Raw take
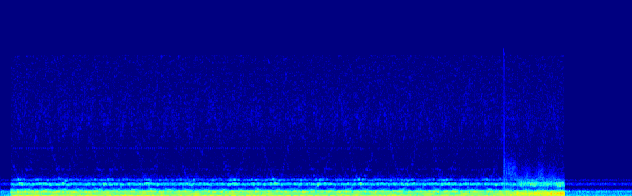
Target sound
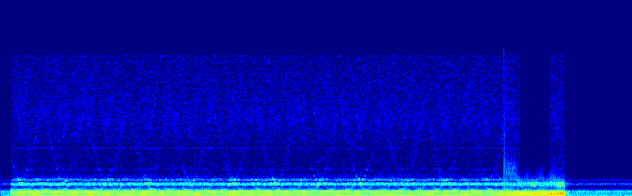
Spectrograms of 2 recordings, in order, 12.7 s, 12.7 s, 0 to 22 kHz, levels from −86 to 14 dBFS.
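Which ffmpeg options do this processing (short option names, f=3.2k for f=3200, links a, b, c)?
-filter_complex "[0:a]asplit=3[a][b][c];[a]afade=t=out:st=10.38:d=0.02[d];[b]lowpass=f=1.1k:p=1,afade=t=in:st=10.38:d=0.02,afade=t=out:st=10.97:d=0.02[e];[c]afade=t=in:st=10.97:d=0.02[f];[d][e][f]amix=inputs=3:normalize=0,asplit=2[g][h];[h]adelay=90,highpass=300,lowpass=3.4k,asoftclip=type=hard:threshold=-15.5dB,volume=-23dB[i];[g][i]amix=inputs=2:normalize=0,acrossover=split=140|730[j][k][l];[j]asoftclip=type=tanh:threshold=-27dB[m];[m][k][l]amix=inputs=3:normalize=0,highpass=f=68:w=0.5412,highpass=f=68:w=1.3066,volume=3.5dB"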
